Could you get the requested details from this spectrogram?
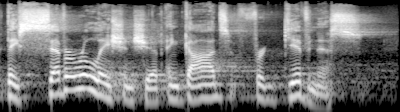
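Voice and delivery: ordinary talk, nothing marked

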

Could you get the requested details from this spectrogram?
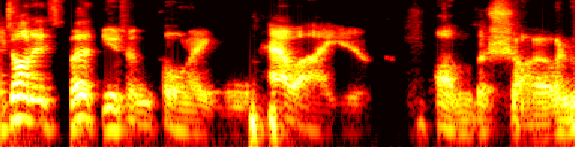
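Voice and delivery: a hint of a low, deep Bert Newton; lightly voiced TV host greeting; Bert Newton impression. Calling John Deeks as Bert Newton, low host voice. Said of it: "I've done a Bert Newton".

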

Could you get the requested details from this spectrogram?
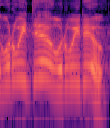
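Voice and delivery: high, helpless mock panic; comic panic. Both men panicking.

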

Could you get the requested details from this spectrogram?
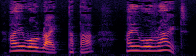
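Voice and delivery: high, loud, anxious cry through the door; frightened calling. A narrator's reading. Daughter calling through a locked door, high and frantic. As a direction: call out in fear to your father.

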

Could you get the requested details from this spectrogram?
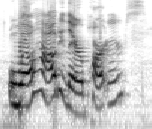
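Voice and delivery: slow, high hammed-up cowboy greeting; mock Southern howdy. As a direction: play a joking Texan drawl. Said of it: "Let me stop playing".

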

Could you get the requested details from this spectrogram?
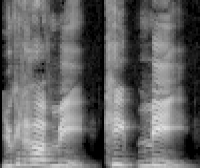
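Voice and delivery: loud, high, desperate plea; shouting. A narrator's reading. Boy offers himself in his friend's place, desperate shout. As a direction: yell it as an urgent offer of yourself. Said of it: "shouted Ron".

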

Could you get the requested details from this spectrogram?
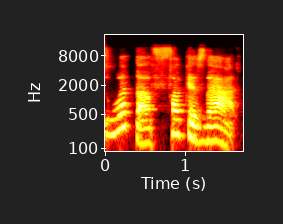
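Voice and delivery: slow, low gruff disbelief; imitated dad's outburst. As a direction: mimic the father's baffled curse. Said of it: "just the way he says it".

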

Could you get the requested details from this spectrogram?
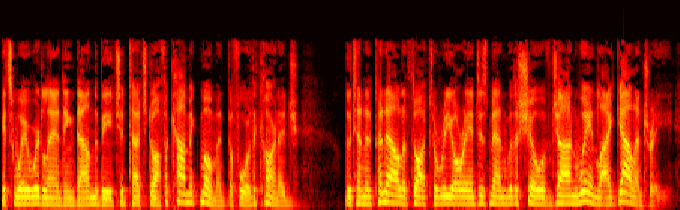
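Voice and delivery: ordinary delivery, nothing marked

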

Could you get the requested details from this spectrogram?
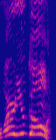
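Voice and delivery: high call down the aisle; calling after her. Retold or imitated. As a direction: shout after someone leaving. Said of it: "And I go".

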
